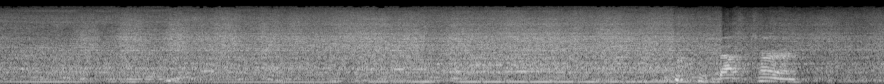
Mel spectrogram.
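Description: A gas torch flame hisses steadily against metal.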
